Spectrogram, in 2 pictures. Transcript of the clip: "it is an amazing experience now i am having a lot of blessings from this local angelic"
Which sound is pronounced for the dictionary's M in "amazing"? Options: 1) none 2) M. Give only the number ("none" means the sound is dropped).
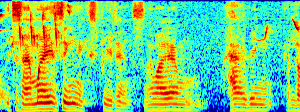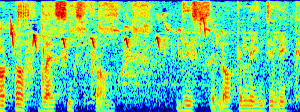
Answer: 1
